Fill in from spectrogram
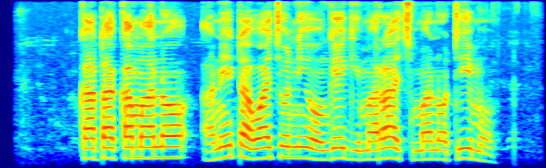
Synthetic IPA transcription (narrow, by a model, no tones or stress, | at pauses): katakamanɔanɪtawat͡ʃonɪoŋɡeɡɪmaɾat͡ʃmanɔtɪmɔ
